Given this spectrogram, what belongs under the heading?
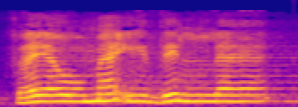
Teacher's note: هي فيومئذ إذن تنوين وبعد لام، اللام من حروف الإدغام، تنوين وبعد لام، إدغام كامل بس بدون غنة. فيومئذ لا، اوعى تقول لي فيومئذ لا، لا، حتى لو اللام عليها الشد ما تغنهاش.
